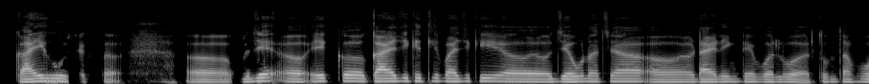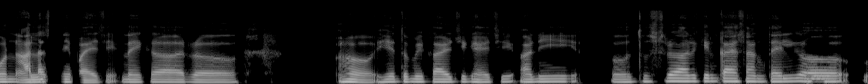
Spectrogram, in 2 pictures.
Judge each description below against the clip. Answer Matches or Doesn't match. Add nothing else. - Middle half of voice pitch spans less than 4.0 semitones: Matches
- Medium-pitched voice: Doesn't match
